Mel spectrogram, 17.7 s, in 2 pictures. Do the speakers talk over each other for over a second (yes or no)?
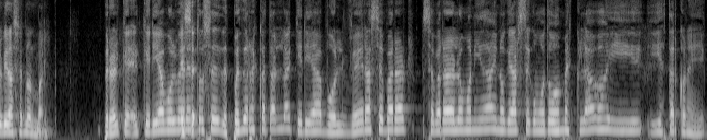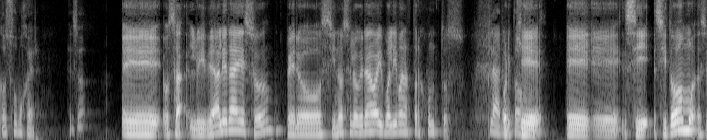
no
